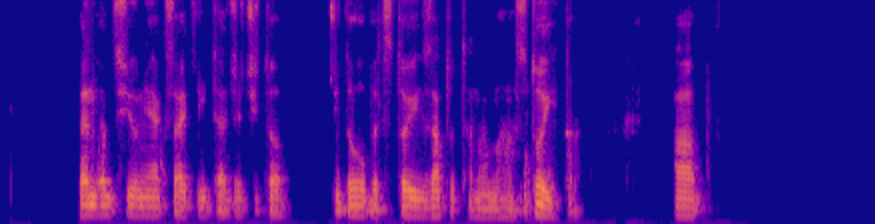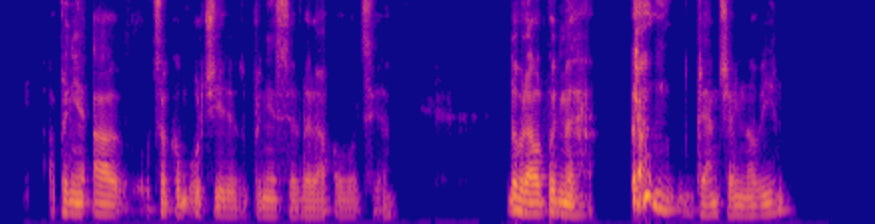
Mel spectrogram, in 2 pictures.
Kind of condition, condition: link, video call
